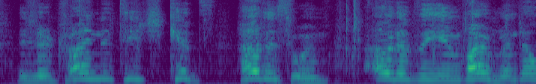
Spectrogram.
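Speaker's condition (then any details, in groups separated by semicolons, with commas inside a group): Cerebral palsy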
